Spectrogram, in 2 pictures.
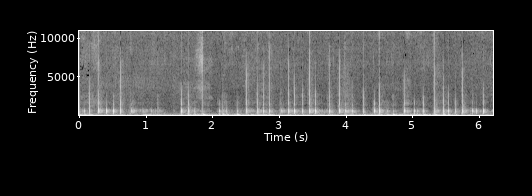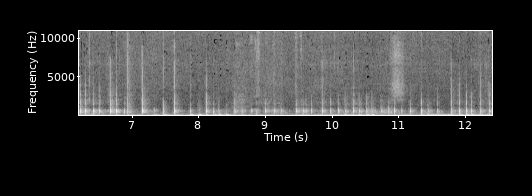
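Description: A notebook made to look like a bar of chocolate is tapped quickly with fingers, producing a rapid, steady stream of soft, short, dry taps with a low, muted body and a slight mid-range knock. The taps rise and fall gently in loudness throughout, with no ringing between them.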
